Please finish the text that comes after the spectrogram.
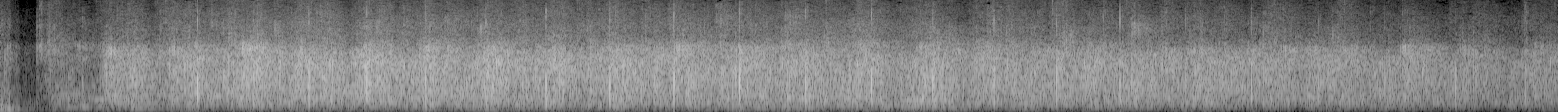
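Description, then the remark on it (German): An audience claps steadily and loudly for the female speaker at the close of an evening talk, a dense crackle of many hands that starts abruptly and holds at an even level for several seconds, with no voices standing out. “Ich danke euch allen fürs das Kommen und wenn der Abend so schließen, mit einem herzlichen Applaus an die Referentin.”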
